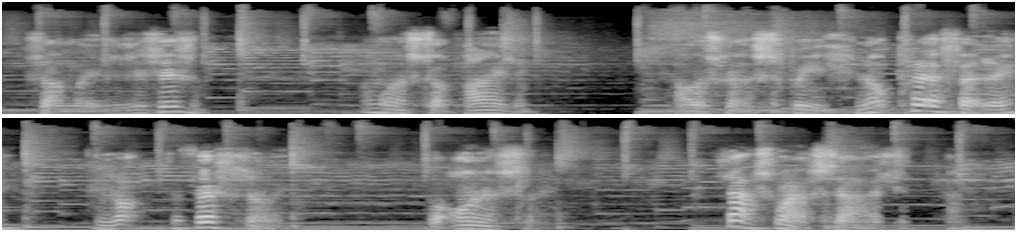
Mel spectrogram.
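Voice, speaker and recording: Over music in the background, a man talks at a fairly quick pace, his pitch swinging very widely, with long, frequent pauses. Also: medium pitch for a man. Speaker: cancer survivor. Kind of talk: personal talk to camera.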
